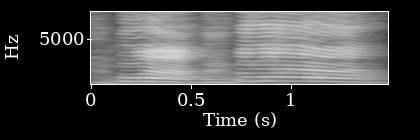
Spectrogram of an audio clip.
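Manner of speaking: put-on loud, high baby cry; imitated newborn wailing. A narrator's reading. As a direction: wail out two newborn cries. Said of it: "Two voices are now singing their first duet".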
